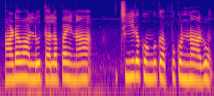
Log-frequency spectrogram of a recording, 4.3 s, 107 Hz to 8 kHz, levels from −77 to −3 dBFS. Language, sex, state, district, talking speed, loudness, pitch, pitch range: Telugu, female, Telangana, Hyderabad, 70 wpm, -15 LUFS, 235 Hz, 230-245 Hz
